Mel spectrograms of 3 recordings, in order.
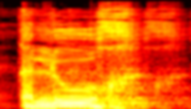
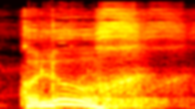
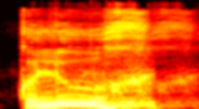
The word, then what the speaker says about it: کلوخ: غور سے سنیے، کلبلاہٹ۔ 13واں لفظ ہے کلوخ۔ یہ غلط تلفظ ہے، درست تلفظ ہے کلوخ۔ دوبارہ سنیے گا، کلوخ۔ بچوں آپ بھی غور سے سنیے، کلوخ۔ 14واں اور آخری لفظ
